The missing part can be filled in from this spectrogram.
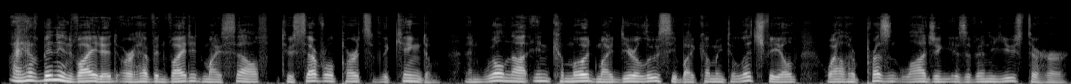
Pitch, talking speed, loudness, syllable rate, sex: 130 Hz, 195 wpm, -20 LUFS, 5.4 syllables/s, male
